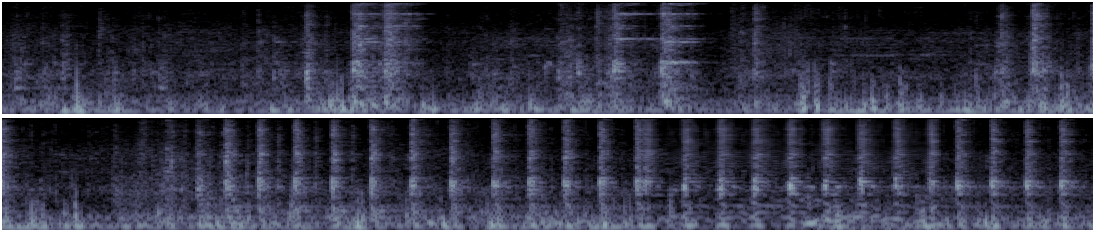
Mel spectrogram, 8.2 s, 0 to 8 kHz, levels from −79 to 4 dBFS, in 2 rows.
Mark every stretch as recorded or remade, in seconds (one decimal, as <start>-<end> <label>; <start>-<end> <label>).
0.0-6.5 recorded; 6.5-7.6 remade; 7.6-8.2 recorded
